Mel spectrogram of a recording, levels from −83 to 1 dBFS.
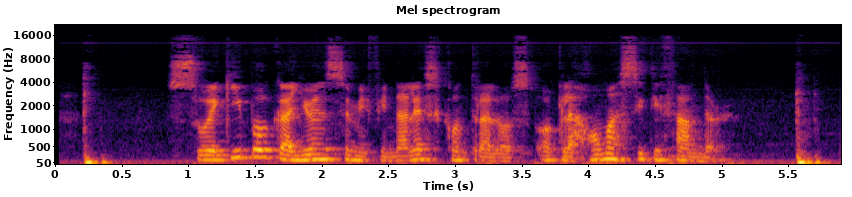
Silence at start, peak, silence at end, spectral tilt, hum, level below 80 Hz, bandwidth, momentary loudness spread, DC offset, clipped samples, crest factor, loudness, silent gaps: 0.2 s; -2 dBFS; 0 s; -5.5 dB/octave; none; -26 dBFS; 16 kHz; 10 LU; under 0.1%; under 0.1%; 16 dB; -19 LUFS; none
